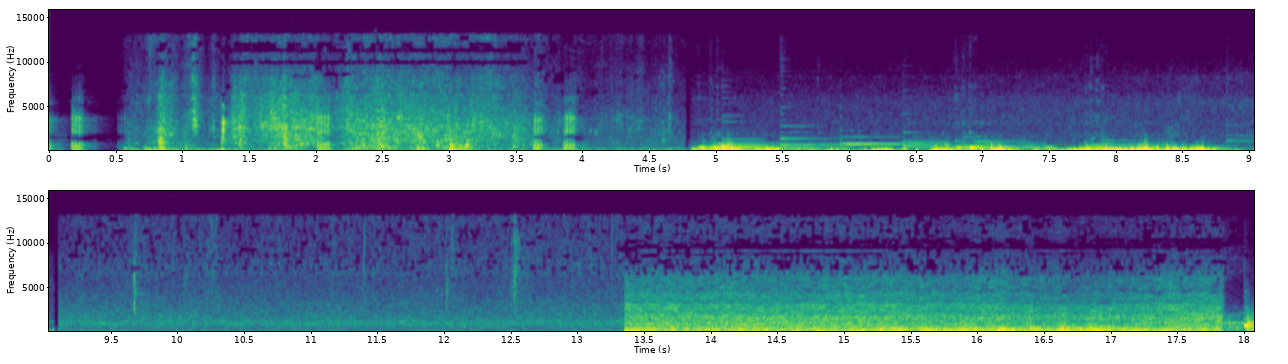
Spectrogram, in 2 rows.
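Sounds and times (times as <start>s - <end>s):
rushing water: 0.6s - 4.8s, 9.1s - 17.9s.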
